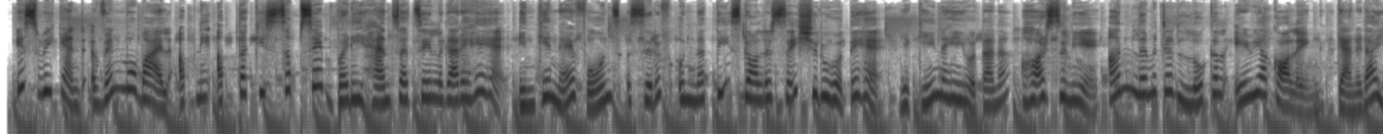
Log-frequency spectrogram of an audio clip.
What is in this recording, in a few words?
spring event weekend sale hindi; Wind Mobile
